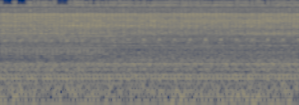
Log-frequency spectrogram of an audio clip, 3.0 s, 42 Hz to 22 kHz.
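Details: 2012 Toyota Yaris at idle with no load (headlights and AC off), reman alternator fitted and belt adjusted so it no longer squeaks: quiet, steady, even hum with no belt squeal or chirp. Charging at 14.1 V, which is normal.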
